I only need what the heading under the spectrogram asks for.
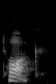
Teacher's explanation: a raised thought vowel, as in water or talk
